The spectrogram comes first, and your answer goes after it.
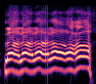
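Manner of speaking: no no through laughter; laughing no. Real, not acted. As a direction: laugh helplessly at the mistake. Laughs at defensive errors.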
